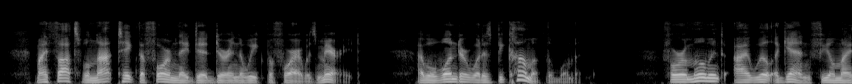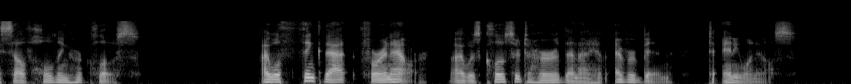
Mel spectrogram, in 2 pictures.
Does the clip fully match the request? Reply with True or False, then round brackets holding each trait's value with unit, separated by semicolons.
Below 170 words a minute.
False (200 wpm)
